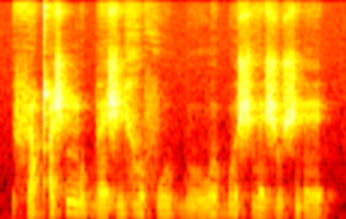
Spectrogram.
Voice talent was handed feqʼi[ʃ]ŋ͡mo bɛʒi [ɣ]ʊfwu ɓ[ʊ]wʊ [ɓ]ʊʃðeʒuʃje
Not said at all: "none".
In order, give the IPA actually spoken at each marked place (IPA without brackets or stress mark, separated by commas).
ʃ, ɣ, u, ɓ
